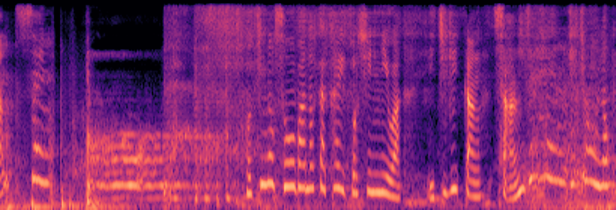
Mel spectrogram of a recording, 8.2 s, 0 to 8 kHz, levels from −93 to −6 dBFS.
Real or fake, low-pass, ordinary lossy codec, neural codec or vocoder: fake; 7.2 kHz; none; codec, 24 kHz, 1.2 kbps, DualCodec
